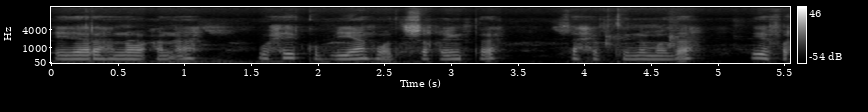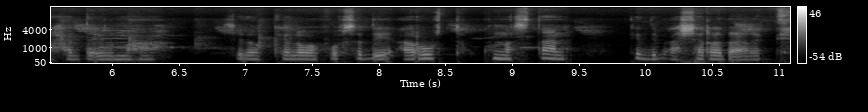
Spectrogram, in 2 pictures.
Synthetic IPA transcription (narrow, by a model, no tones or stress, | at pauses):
ʕɪjaːɾɐɦɐnɔːʕɑnʔɐhwɑħɑjkʰʊbʕɪjaːnwɑ̰ðɐʃɑqɛjnt̪ʰɐ | saːħiːbt̪ʰɪnɪmɐðɐ | ijɞfɑrħɑd̪ːɐɪlmɐɦɐ | sɪðɔːkʰɐlɛwɑːfʊrsɐd̪ɛ̰jʕɑɾuːrt̪ʰɐ̥kʰʊnɐst̪ʰaːn | kʰɐd̪ibʕɑʃɐɾɐðɐɐðɐɡ̥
